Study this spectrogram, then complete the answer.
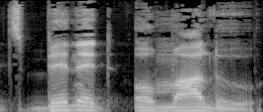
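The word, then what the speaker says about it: Bennet Omalu: It's Bennett Omalu, I believe, is how you pronounce that. That is absolutely correct.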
